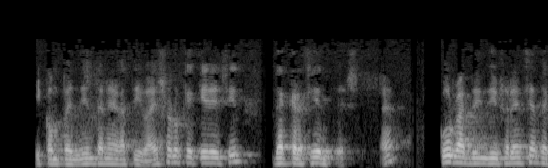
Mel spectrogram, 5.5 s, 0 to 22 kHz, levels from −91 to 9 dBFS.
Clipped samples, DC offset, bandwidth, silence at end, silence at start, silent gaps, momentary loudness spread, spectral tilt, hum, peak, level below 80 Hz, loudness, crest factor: under 0.1%; under 0.1%; 8 kHz; 0 s; 0.35 s; 2.66-2.72 s, 4.26-4.40 s; 13 LU; -8 dB/octave; none; -6 dBFS; -64 dBFS; -25 LUFS; 18 dB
